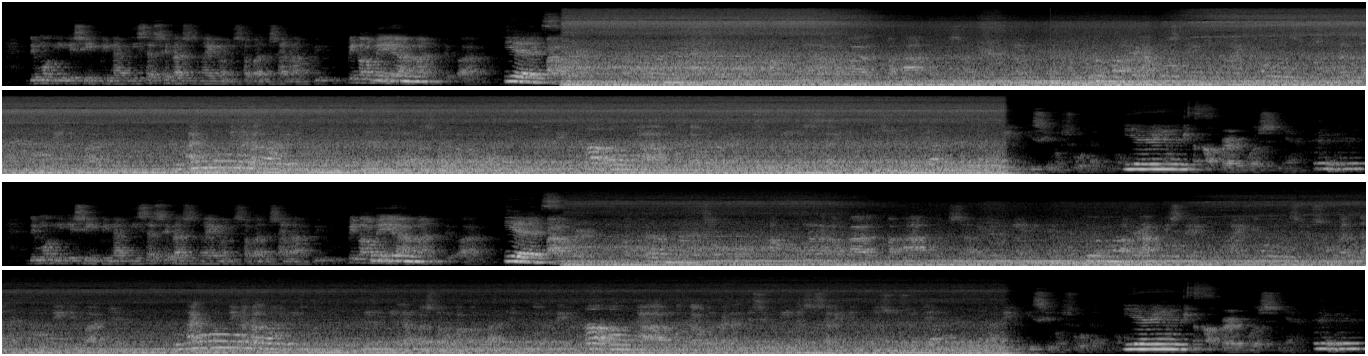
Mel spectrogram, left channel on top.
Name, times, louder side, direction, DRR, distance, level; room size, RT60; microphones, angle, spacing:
voice 1, 0.0-3.0 3.5-4.7 5.3-10.8 11.1-16.9 17.2-19.3 20.0-26.6, left 1 dB, 15° left, -6 dB, 3.3 m, -37 dB
voice 2, 3.7-4.2 5.0-5.4 6.4-7.0 10.8-11.3 15.3-16.5 19.4-20.1 24.8-25.5 26.7-27.2, right 1 dB, 20° right, -7 dB, 2.7 m, -26 dB
sound 1, 5.6-23.7, left 4 dB, 45° left, 0.4 m, -26 dB
14.0 x 5.8 x 2.3 m, 0.63 s
head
